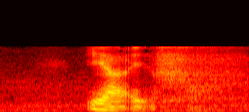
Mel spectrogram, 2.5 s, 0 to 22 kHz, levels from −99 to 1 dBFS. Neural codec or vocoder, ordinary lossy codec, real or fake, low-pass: none; AAC, 16 kbps; real; 7.2 kHz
